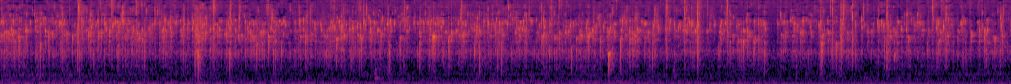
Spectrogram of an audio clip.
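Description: Sardine fishballs frying in shallow oil on low heat: a steady crackling sizzle. A metal spoon moves through the pan at first, and there are a few sharp clicks about two and six seconds in.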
